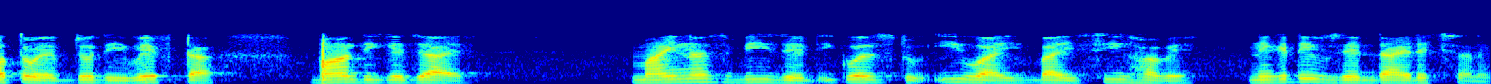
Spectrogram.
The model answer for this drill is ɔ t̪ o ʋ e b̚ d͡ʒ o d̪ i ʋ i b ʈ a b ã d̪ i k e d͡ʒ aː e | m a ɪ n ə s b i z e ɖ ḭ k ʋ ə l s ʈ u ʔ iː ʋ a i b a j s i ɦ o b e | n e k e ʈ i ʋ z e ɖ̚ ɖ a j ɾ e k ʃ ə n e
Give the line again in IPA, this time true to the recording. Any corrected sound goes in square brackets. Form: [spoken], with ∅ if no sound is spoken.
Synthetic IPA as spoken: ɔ t̪ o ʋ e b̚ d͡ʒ o d̪ i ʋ [e] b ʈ a b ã d̪ i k e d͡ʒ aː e | m a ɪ n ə s b i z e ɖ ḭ k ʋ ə l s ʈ u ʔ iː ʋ a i b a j s i ɦ [ɔ] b e | n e [ɡ] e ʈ i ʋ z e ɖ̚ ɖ a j ɾ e k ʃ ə n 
